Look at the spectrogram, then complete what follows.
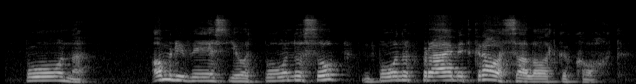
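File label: "bab", Hungarian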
